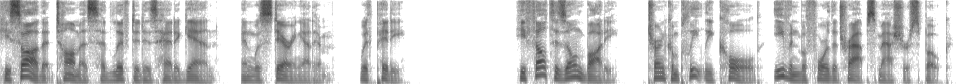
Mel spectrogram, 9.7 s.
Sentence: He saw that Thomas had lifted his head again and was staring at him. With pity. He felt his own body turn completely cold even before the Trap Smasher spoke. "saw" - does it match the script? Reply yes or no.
yes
